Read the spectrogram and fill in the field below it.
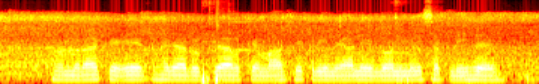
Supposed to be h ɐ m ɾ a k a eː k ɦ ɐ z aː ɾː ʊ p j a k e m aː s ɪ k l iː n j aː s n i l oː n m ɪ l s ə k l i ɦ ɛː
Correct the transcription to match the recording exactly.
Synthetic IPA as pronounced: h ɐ m ɾ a k e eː k ɦ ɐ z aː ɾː ʊ p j a k e m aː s ɪ k ɾ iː n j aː n i l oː n m ɪ l s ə k l i ɦ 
